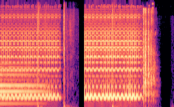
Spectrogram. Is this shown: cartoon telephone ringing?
yes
